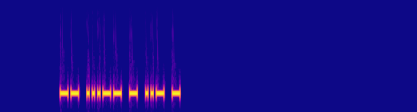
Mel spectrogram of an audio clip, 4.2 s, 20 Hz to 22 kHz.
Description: Morse code, heard as a keyed tone, about 44 wpm, 700 Hz. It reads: M3TUT
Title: DXCC-100 Call Signs - 5 Characters - Repeated 2x - 45wpm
